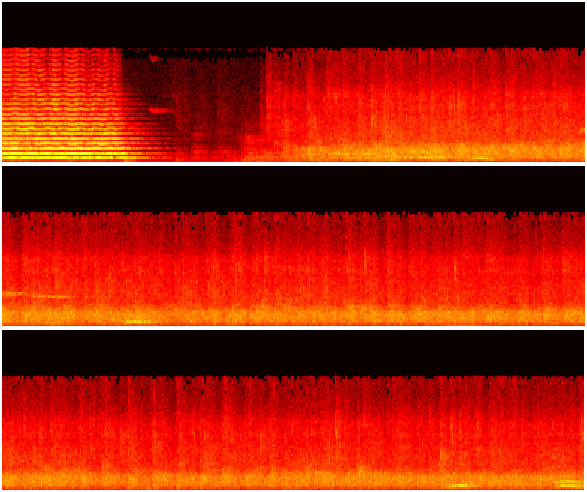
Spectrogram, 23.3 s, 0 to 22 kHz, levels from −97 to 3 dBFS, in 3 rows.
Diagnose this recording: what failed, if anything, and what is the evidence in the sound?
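Nothing in the recording points to a failure at any stage of the chain. The sound gives no evidence of trouble in the wiring, conversion, buffering, transmission, storage or playback path.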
